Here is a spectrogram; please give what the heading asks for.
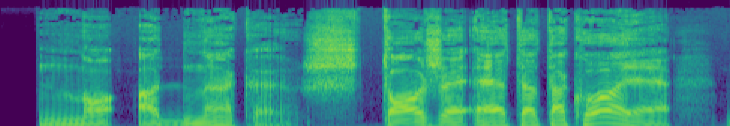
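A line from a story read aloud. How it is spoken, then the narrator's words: Sudden angry menacing exclamation. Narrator (Russian): Грозно и внезапно воскликнул рассердившийся Ардалион Александрович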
